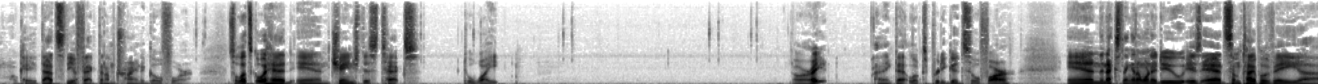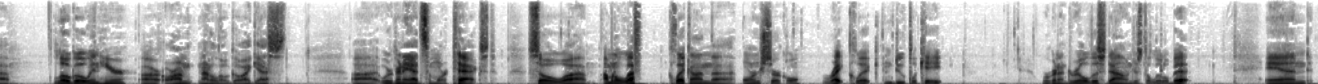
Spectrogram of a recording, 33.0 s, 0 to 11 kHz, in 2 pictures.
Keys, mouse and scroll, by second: 1.9 click, 4.3-6.6 drag, 8.3-9.3 drag, 23.0 click, 28.7-30.5 ctrl+shift+drag.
